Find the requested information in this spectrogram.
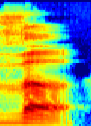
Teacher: Huruf zal kena keluarkan sedikit sahaja hujung lidah kita.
